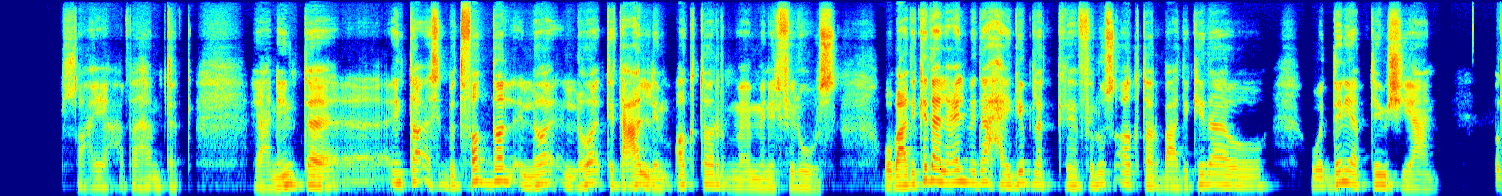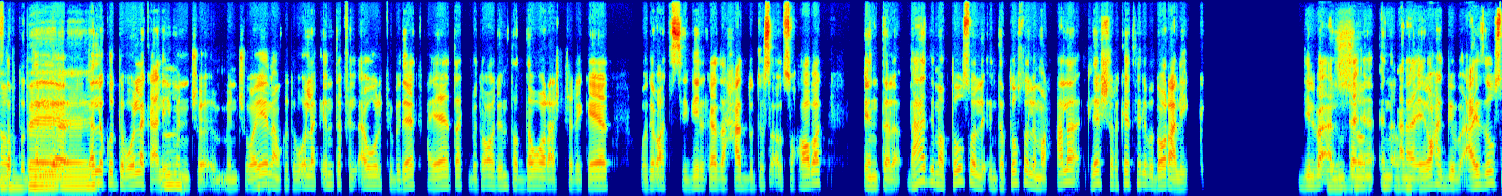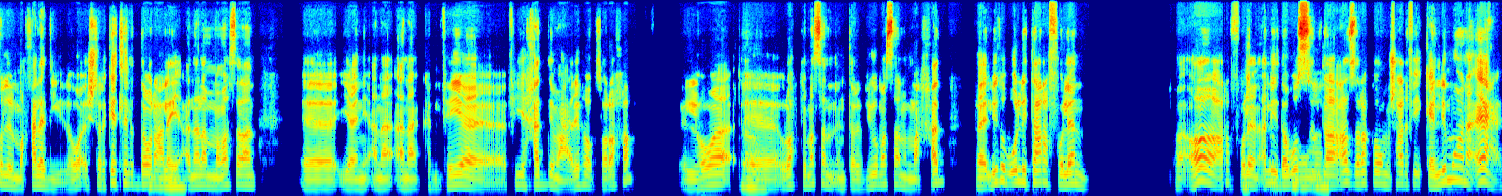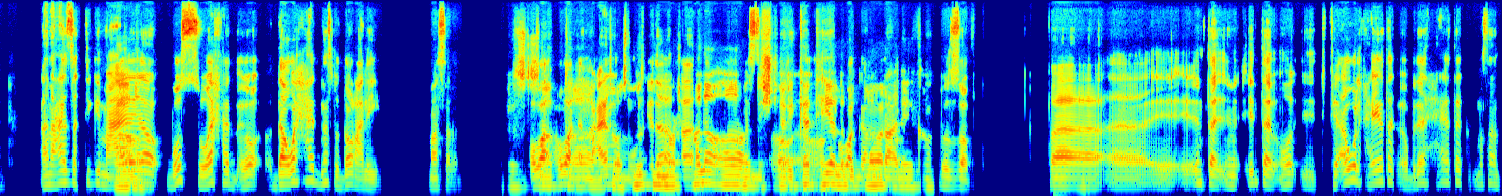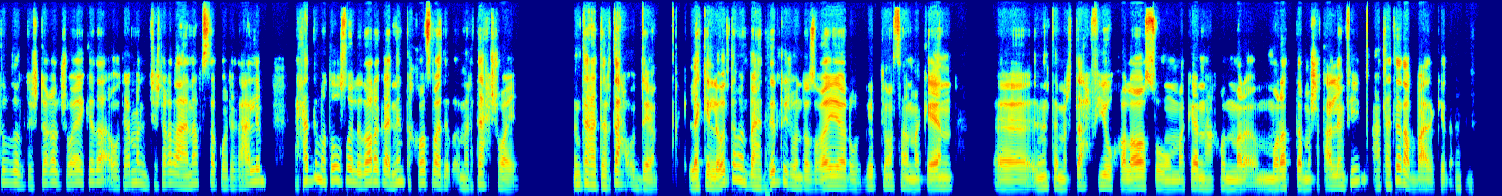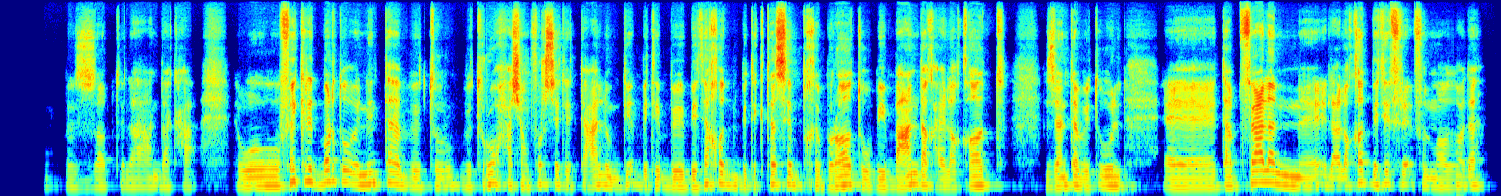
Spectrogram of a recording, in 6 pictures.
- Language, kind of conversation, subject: Arabic, podcast, إزاي تختار بين راتب أعلى دلوقتي وفرصة تعلّم ونمو أسرع؟
- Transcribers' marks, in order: in English: "الCV"; in English: "interview"; tapping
